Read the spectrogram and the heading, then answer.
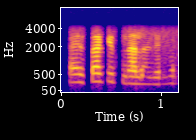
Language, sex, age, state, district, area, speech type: Hindi, female, 30-45, Uttar Pradesh, Jaunpur, rural, conversation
